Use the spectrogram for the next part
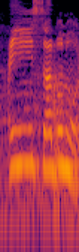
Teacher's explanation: با حروف قلقلہ میں سے ہے اور ساکن ہے، ہلا کر پڑھیں گے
